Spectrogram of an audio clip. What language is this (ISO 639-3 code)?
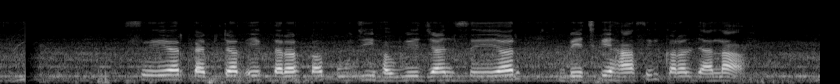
bho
